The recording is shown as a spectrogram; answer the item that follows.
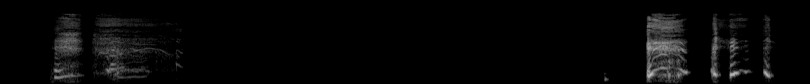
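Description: A person deliberately wheezes on cue: a couple of strained, breathy vocal bursts at the start, then a long silence, and a few short, choppy wheezes near the end.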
